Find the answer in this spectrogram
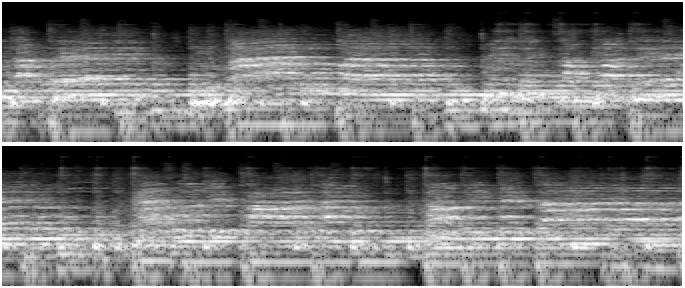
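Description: A group of women singing gospel music together into microphones, several voices at once in sustained phrases, with a steady low accompaniment underneath.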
